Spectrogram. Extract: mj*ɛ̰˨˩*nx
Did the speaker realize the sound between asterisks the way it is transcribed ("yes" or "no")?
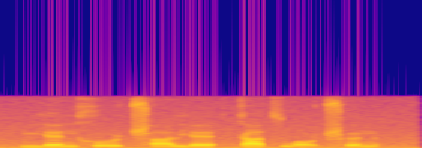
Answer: no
